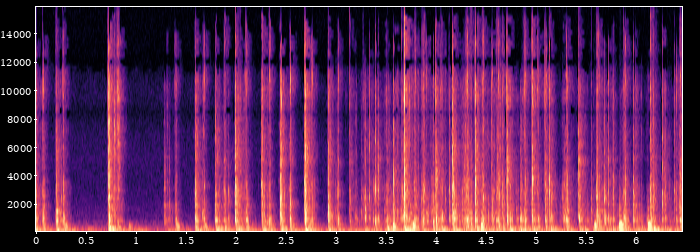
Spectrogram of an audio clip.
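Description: A black plastic computer keyboard is typed on with long nails and fingertips. A rapid, uneven stream of short, bright plastic clicks and clacks is heard, with a few louder keystrokes, each dying away almost instantly.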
